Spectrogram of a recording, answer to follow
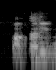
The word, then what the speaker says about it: puckering: And stony hard with পোকারিং। পোকারিং বলে, কেউ বলে পাকারিং, এই জিনিসটা পোকারিংটা ভালো উচ্চারণ।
